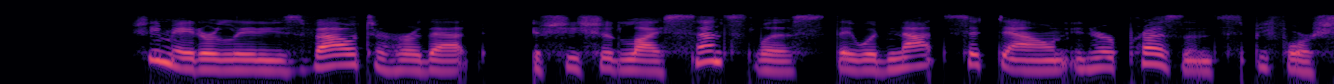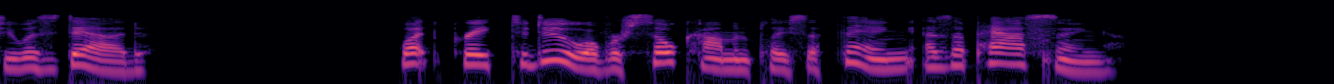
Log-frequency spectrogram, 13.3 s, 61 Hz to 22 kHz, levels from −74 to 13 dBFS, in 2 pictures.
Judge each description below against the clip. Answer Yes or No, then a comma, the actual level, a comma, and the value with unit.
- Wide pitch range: Yes, wide, 6.1 semitones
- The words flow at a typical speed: Yes, average, 165 wpm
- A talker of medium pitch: Yes, medium, 180 Hz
